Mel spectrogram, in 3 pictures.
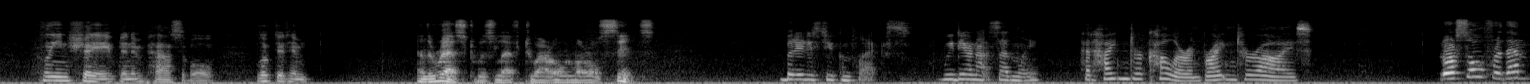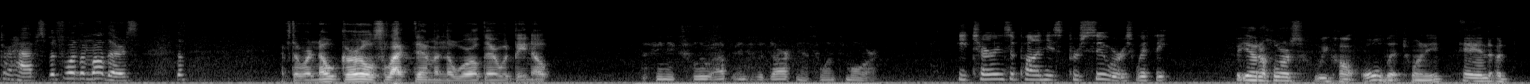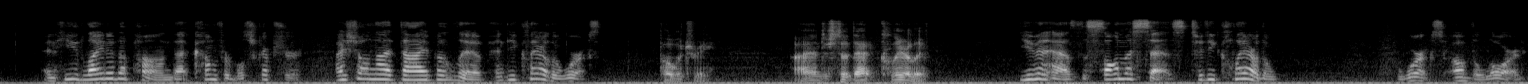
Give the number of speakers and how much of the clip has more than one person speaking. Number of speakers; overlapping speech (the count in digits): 10, no overlap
